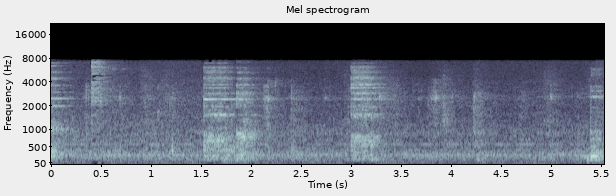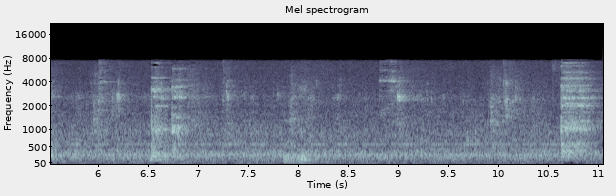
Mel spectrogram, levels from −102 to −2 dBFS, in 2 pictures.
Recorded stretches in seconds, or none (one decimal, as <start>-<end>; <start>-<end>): 0.0-11.1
